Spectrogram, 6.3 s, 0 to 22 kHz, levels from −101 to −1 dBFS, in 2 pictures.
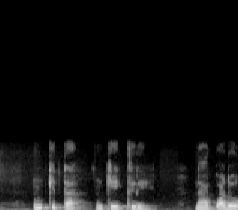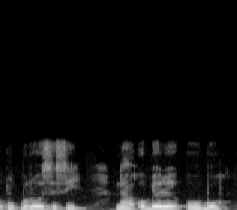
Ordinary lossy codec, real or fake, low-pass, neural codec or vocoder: none; fake; 7.2 kHz; vocoder, 44.1 kHz, 128 mel bands every 256 samples, BigVGAN v2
